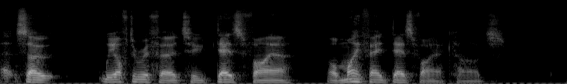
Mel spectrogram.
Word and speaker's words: DESFire: So instead of my fair, it was mare dees fire. No, I wanted my fair desfire. So I'd have to type in my uh fair f a i r. Yeah. And then dezz fire. So de e zyphen fire and that's a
